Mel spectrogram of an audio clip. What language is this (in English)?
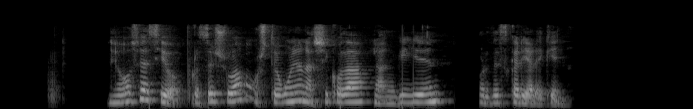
Basque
